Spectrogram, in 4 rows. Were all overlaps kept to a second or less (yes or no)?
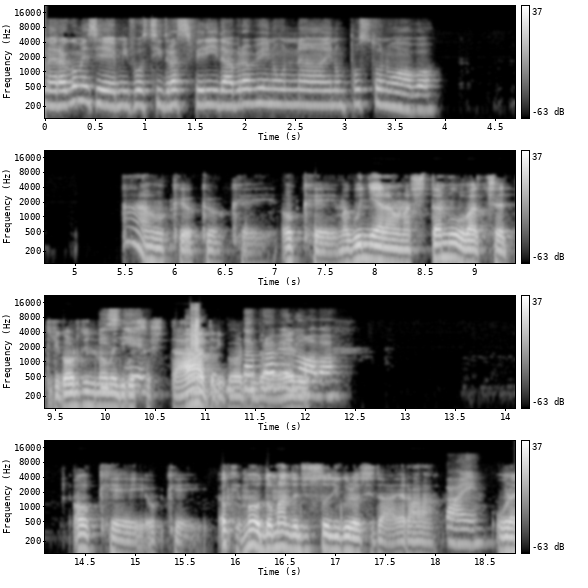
no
